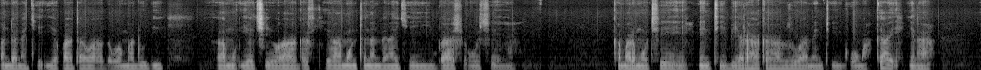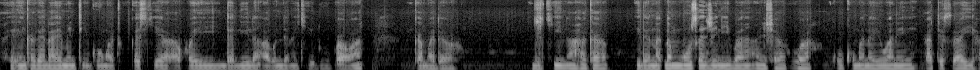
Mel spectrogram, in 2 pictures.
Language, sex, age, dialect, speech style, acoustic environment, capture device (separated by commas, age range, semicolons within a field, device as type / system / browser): Hausa, male, 25-34, Nigeria - Kano, excited, music, mobile / Linux / Chrome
